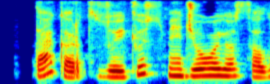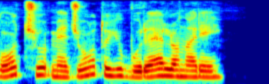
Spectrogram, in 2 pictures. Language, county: Lithuanian, Klaipėda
